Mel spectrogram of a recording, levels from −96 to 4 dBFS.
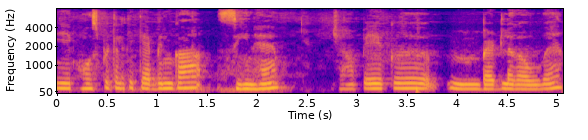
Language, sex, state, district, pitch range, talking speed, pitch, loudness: Hindi, female, Haryana, Rohtak, 160-180 Hz, 180 wpm, 175 Hz, -16 LUFS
